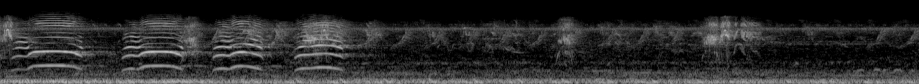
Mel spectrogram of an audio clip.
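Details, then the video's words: Indian peafowl gives four loud, nasal, wailing cries in quick succession over about three seconds, then falls quiet, with faint chirps, a steady high insect-like hiss and a low rumble behind. "Peacock Voice"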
